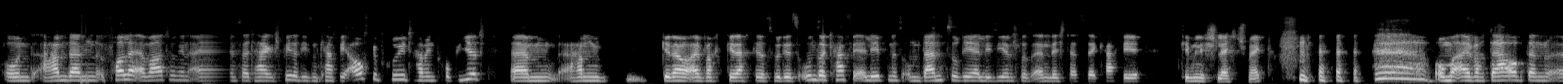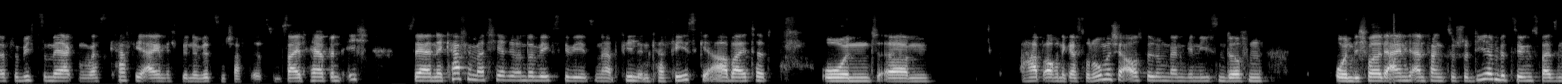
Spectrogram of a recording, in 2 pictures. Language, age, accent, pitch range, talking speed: German, 20-39, German, 160-190 Hz, 165 wpm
